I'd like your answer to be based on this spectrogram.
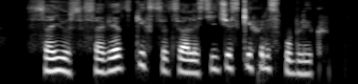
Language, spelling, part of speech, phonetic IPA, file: Russian, Союз Советских Социалистических Республик, proper noun, [sɐˈjus sɐˈvʲet͡skʲɪx sət͡sɨəlʲɪˈsʲtʲit͡ɕɪskʲɪx rʲɪˈspublʲɪk], Ru-Союз Советских Социалистических Республик.ogg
